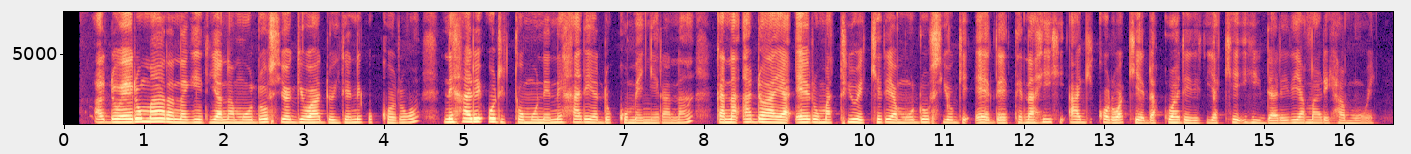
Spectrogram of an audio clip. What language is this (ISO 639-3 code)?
kik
